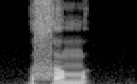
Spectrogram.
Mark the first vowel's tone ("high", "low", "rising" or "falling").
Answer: low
